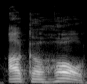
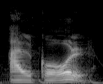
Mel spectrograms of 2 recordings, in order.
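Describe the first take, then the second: First: An h sound is heard in the middle. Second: No h sound is heard in the middle. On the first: The speaker calls it wrong. "learners sometimes want to sneak in an H sound" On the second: The speaker calls it right. "La letra H es muda"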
